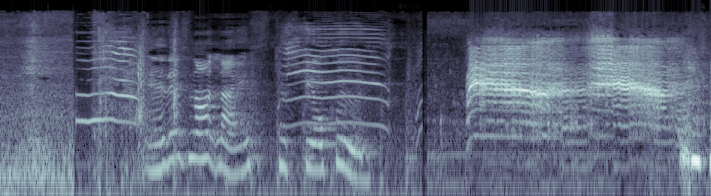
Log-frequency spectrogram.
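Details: Pet cat in a funny compilation, meowing indoors: several drawn-out, tonal meows with rising and falling pitch, then a loud, harsh, strained wail near the end, with a little human speech in the background.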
